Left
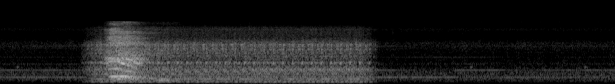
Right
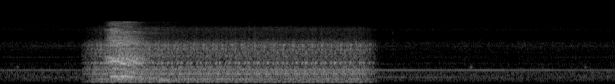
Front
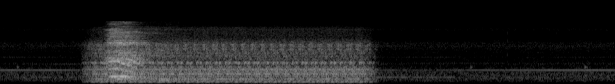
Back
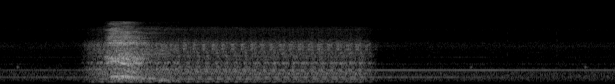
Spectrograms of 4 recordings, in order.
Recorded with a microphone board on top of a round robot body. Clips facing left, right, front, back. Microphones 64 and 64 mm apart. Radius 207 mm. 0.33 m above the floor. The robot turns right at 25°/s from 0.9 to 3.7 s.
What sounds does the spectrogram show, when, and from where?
1.0 s a gasp: 40° left, 3.5 m; by 1.8 s 60° left, 3.5 m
